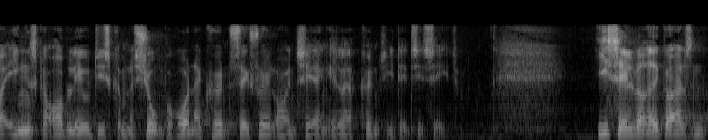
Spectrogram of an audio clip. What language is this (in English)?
Danish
